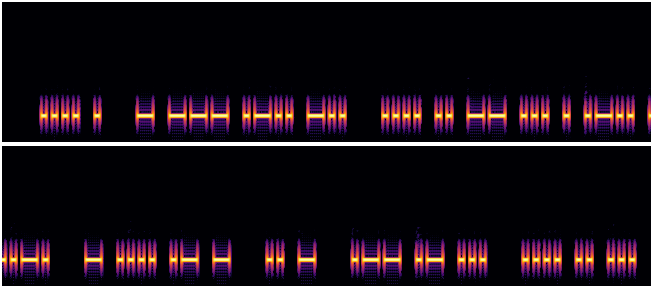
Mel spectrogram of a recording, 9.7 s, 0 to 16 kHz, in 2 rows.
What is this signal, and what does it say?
Morse code, heard as a keyed tone, about 30 wpm, 700 Hz. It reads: HE TOLD HIMSELF THAT IT WAS HIS
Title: Sentences from Top 1600 Words 30wpm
